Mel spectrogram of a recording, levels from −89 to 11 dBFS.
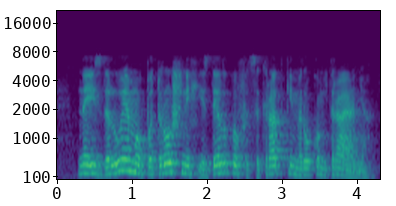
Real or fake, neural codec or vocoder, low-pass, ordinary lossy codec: real; none; 7.2 kHz; Opus, 64 kbps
